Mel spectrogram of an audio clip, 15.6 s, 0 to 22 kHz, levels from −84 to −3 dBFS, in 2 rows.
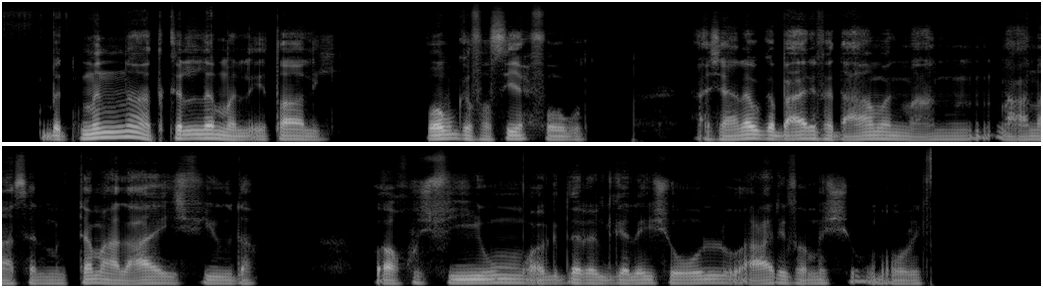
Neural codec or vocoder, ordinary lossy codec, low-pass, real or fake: autoencoder, 48 kHz, 128 numbers a frame, DAC-VAE, trained on Japanese speech; none; none; fake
